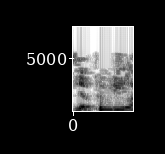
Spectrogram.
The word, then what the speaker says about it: Nepute: It's Nepute like booty, but you got everything else right.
